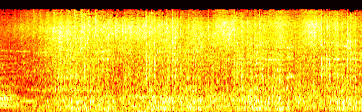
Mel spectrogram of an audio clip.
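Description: Diesel freight train rolling past, a steady rumble with wheels clattering over the rails; its locomotive horn chord trails off in the first half second.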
